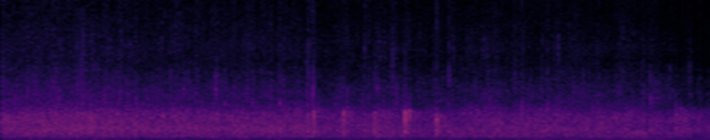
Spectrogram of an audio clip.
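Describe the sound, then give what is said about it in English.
An audience at a worship assembly applauds steadily for several seconds after a prayer, a dense wash of clapping with a few sharper individual claps standing out midway, holding at an even level before tapering slightly at the end. “Let's give him one last hand of applause.”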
